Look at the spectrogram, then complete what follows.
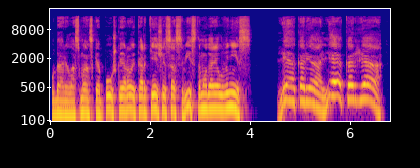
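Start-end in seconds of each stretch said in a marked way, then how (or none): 4.5-6.7 high-pitched, drawn-out call for a medic; acted cry from the wounded ranks; cry for help. A narrator's reading. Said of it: "закричали сразу несколько голосов".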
